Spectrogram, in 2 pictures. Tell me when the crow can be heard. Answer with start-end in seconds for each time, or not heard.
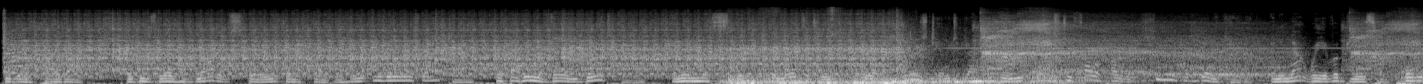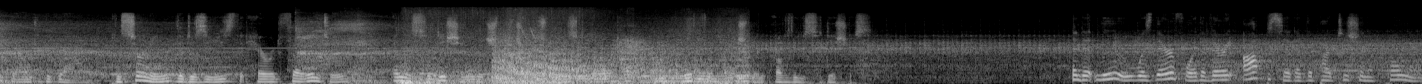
7.2-9.2.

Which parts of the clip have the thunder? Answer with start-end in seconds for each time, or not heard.
7.2-10.2, 18.1-21.8.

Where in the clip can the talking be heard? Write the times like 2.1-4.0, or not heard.
0.0-22.9, 24.9-28.4.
